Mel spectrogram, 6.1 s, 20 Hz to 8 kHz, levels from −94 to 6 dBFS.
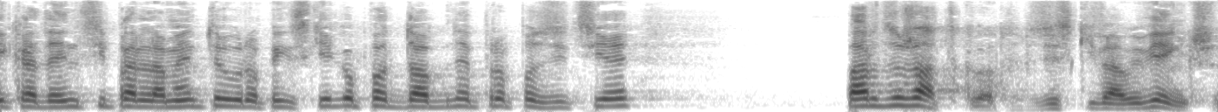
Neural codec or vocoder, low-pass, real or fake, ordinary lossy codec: none; none; real; none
